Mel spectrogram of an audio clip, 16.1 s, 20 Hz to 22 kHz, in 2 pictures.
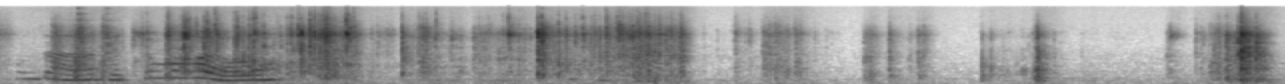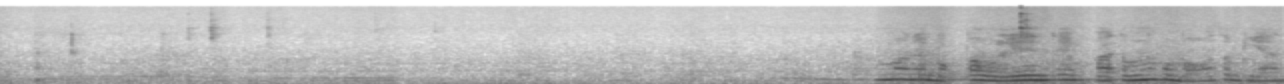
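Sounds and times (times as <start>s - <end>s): plastic rustling: 0.0s - 8.0s.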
